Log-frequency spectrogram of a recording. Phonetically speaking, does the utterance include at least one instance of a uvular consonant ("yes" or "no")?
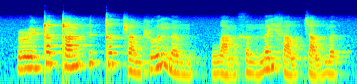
no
